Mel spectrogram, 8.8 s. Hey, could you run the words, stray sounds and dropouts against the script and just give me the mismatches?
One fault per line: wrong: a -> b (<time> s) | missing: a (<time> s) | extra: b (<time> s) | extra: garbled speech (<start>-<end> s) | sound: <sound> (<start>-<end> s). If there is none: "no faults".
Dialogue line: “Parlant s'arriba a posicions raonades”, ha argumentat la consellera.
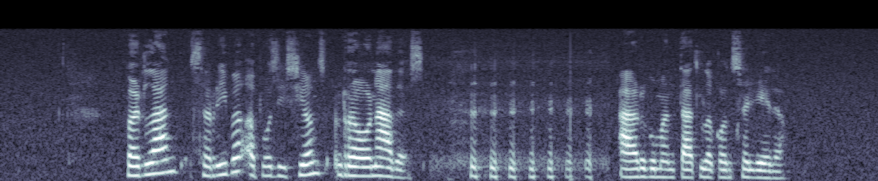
sound: laugh (4.5-6.0 s)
